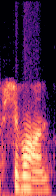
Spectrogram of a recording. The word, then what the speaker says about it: Siobhan: Because my name is spelled in the Irish way of Siobhan. So it's S-I-O-B-H-A-N, like B for Bravo, H for hotel. It's sort of weird. So there is no S-H in there.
